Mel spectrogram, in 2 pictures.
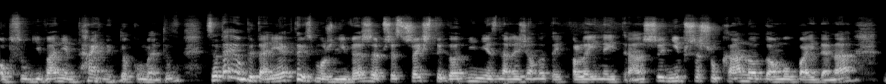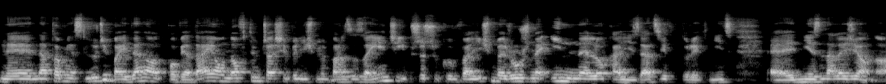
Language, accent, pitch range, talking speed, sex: Polish, native, 120-155 Hz, 145 wpm, male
